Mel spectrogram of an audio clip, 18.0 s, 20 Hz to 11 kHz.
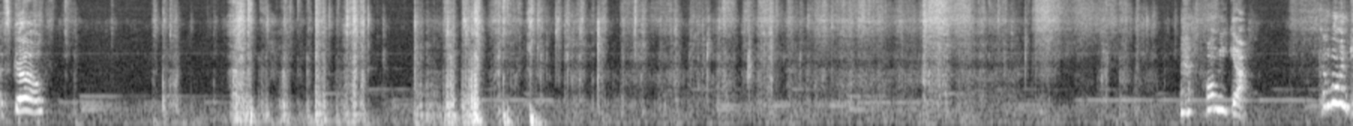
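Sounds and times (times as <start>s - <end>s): hands scraping and tearing cardboard: 2.1s - 15.4s.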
